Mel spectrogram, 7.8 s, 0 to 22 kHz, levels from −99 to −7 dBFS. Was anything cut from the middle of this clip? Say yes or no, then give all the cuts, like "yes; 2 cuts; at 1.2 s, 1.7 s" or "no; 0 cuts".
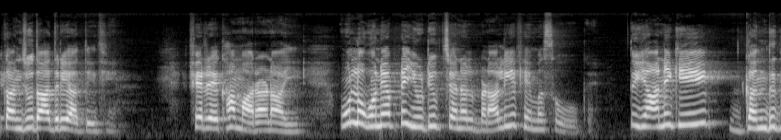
no; 0 cuts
